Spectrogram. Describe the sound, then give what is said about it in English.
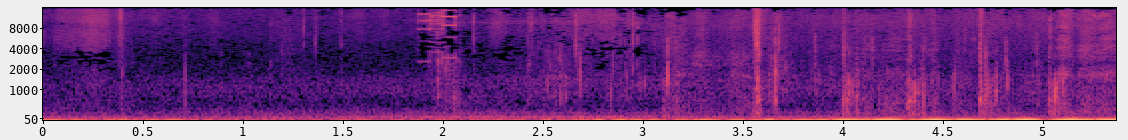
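Footsteps of someone starting a run: a few soft, scattered steps quicken into a steady, louder pounding rhythm over the last couple of seconds. “So without any further ado, let's go for a run.”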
